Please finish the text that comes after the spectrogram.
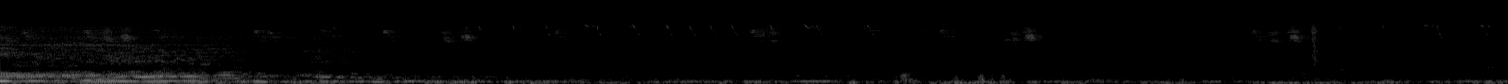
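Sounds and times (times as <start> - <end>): small birds chirping: 0.0 - 15.0
low background hum: 3.5 - 15.0.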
